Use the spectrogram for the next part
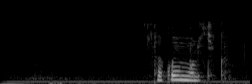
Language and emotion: Russian, neutral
